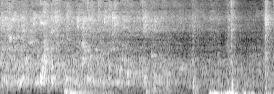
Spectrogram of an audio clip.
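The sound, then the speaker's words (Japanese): A toilet being flushed: a hiss of rushing water with gurgling surges that grows louder toward the end. “ちょっとトイレの水を流すので、ちょっと音量注意で多分うるさいと思うので、すいません、流します。”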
